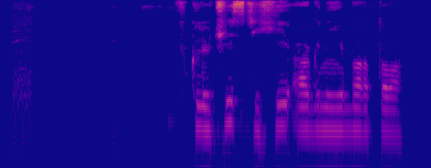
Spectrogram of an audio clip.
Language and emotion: Russian, neutral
